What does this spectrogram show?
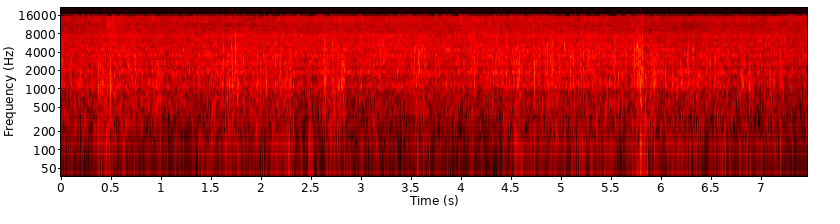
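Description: Passenger train running at speed, heard from beside the coach: a steady rumble of wheels on the rails mixed with rushing wind, with a few short knocks, the loudest about two thirds of the way through.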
